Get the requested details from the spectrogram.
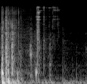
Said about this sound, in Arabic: الكاميرا وقعت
